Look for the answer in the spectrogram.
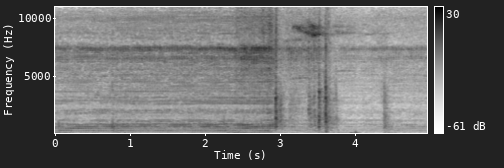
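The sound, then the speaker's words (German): Louvre shutters shift with a steady mechanical whir in a room with a gearbox underfoot, then clatter in a few sharp wooden knocks and rattles toward the end, with no talking. “Was man gerade gehört hat, sind die Jalousien.”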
